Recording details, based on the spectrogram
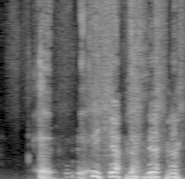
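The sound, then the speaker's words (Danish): A rapid run of five or six harsh, voiced coughs, fairly loud, following one short cough at the start, coughing up water. “Hoster igen.”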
